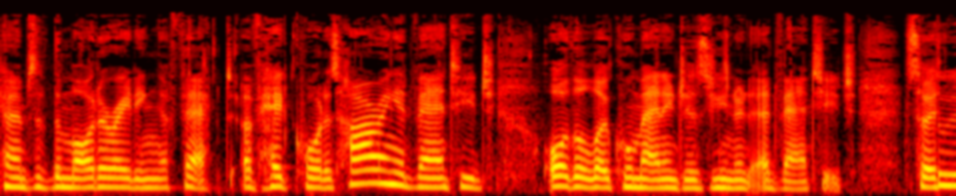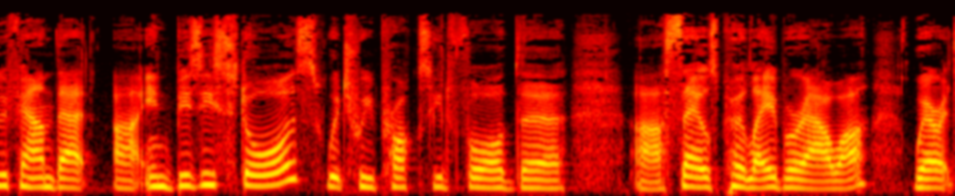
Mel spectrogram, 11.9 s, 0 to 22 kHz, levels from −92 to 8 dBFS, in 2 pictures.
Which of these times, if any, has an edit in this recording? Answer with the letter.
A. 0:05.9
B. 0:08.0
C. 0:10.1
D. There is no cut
A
